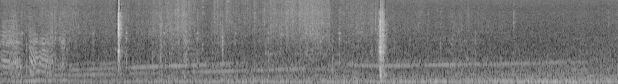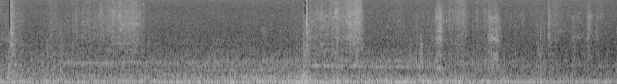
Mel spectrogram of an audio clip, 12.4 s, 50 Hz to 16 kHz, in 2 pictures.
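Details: Car with power steering whine turning below 10 mph, less at speed; fluid full, no leaks or foam, slight reservoir jump, belt normal: steady whine over idling engine, pitch sliding with wheel; pump or rack suspected, unconfirmed.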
